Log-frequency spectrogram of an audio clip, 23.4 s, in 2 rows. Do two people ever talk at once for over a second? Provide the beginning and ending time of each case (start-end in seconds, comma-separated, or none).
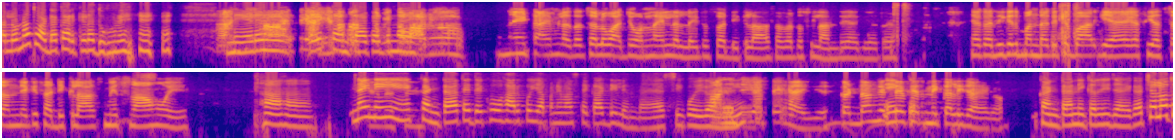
2.3-4.1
